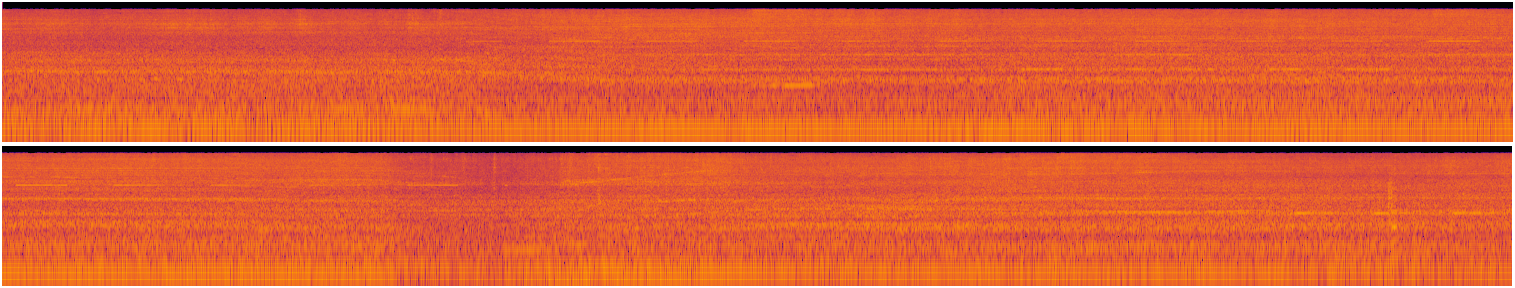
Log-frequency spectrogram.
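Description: Heavy diesel earthmoving machinery running: a steady, loud low engine drone from the crawler bulldozer and dump truck working close by, with a brief drop and change in the drone about two-thirds of the way through.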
